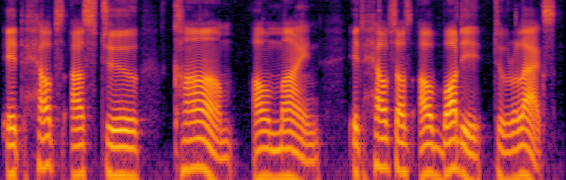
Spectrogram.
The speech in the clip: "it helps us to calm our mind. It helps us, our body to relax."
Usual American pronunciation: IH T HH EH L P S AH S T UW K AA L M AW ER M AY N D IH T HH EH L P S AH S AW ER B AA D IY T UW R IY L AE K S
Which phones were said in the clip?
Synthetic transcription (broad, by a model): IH T HH EH L P S AH S T UW K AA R M AW ER M AY N D IH T HH EH L P S AH S AW ER B AA D IY T UW R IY L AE K S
